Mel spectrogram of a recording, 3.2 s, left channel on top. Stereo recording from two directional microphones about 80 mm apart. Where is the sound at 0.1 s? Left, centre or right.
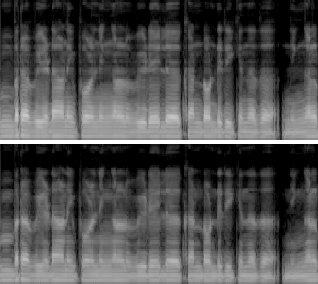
Left.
